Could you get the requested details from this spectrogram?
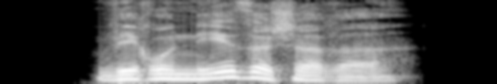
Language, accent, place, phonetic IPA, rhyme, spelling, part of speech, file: German, Germany, Berlin, [ˌveʁoˈneːzɪʃəʁə], -eːzɪʃəʁə, veronesischere, adjective, De-veronesischere.ogg
- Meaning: inflection of veronesisch: 1. strong/mixed nominative/accusative feminine singular comparative degree 2. strong nominative/accusative plural comparative degree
